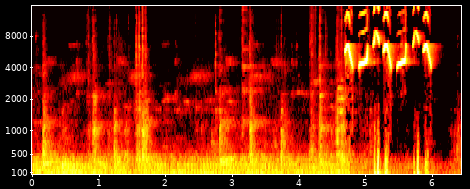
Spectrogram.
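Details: Singing cinereous tit (gelatik batu): after several seconds of low background noise, a single rapid phrase of about six high, clear, slurred whistled notes ends the recording.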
